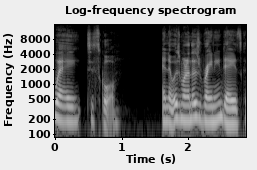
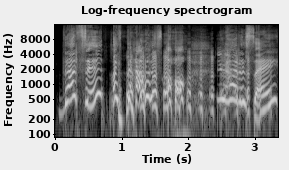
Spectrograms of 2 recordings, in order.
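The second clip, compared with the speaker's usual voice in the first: loud, very high disbelief; hammed-up parent floored by the anticlimax; retold incredulous outburst; 14 semitones higher, 5 dB louder, slower than usual. Mother hears the trivial sentence.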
